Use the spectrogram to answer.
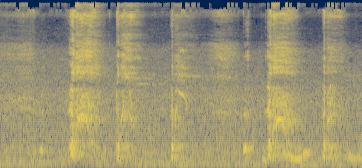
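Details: An adult gives a run of about six short, throaty coughs in a small room; acted coughing for a cough syrup advertisement audition, not a genuine cough.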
